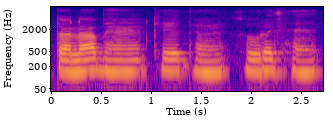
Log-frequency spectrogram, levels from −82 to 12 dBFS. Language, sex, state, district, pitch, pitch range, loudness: Chhattisgarhi, male, Chhattisgarh, Balrampur, 150 Hz, 145-155 Hz, -17 LUFS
